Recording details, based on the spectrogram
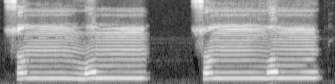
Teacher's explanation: تنوین کی آواز نون کی آواز ہوتی ہے، لیکن یہاں آواز آپ کو میم کی سنائی دے گی. سمم سمم، کیونکہ تنوین کے بعد اگلا حرف با ہے. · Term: اقلاب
